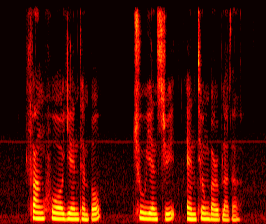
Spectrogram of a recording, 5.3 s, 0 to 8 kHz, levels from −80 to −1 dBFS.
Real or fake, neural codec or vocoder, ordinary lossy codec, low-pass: real; none; none; none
